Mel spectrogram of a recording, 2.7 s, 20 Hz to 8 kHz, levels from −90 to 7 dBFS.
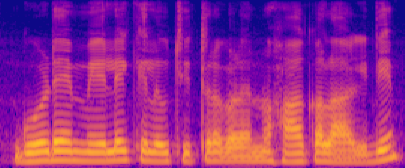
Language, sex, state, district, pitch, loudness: Kannada, male, Karnataka, Bangalore, 150 Hz, -14 LUFS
